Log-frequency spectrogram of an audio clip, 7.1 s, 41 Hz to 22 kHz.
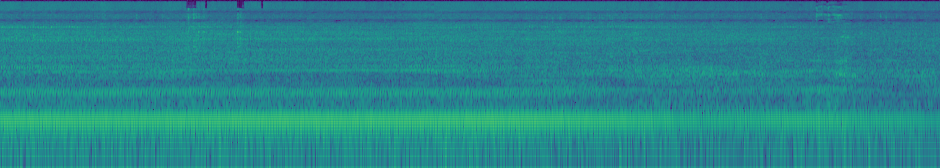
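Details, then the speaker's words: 2014 Mercedes S550 W222 Airmatic, driver-side compressor (aftermarket unit, previously failed) under diagnosis: steady even electric hum at constant pitch, no rattle or strain, as the car raises after being lowered; pump only kicked on once lowered, running normally here. "Okay, it's raising the car. All right, you hear the pump running."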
